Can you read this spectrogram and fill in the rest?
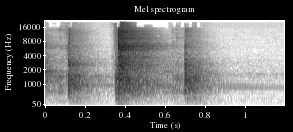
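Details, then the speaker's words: Williams Elvira and the Party Monsters pinball flippers after fitting correct flipper assembly parts (crank-link, coil stop) in place of incorrect ones that gave a dull thunk and buzz: three crisp metal snaps, no buzz; normal flipper action. "they feel really crisp and they're not buzzing anymore either the flippers feel and sound much better now"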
